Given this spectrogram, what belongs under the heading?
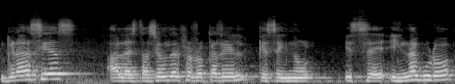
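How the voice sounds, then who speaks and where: A high-pitched man speaks at a fairly slow pace with fairly even intonation. Audible room echo and noticeable background noise are present. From Mexico, Tlaxcala (Santa Ana Chiautempan). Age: 50s. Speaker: painter. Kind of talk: gallery tour talk. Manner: halting.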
